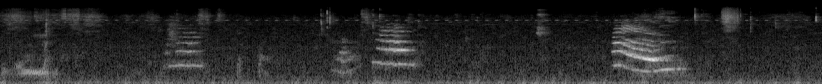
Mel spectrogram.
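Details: An adult cat named Ricky sits by the door wanting out and meows in the background, giving three drawn-out, wavering cries spaced about two seconds apart, the last the loudest, over a soft indoor hiss.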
